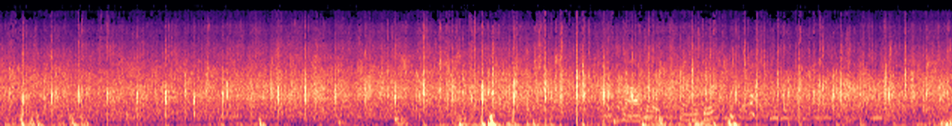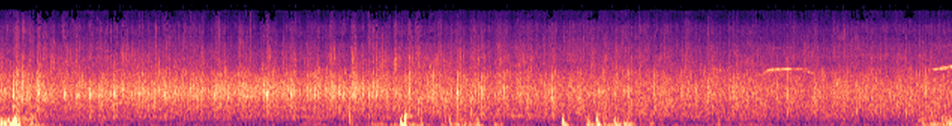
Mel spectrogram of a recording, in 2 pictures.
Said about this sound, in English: Stay on your feet and keep those hands clapping for your new lead pastors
